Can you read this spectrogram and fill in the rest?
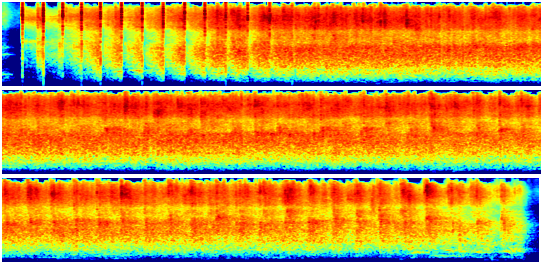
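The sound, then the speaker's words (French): A large audience at a session of the Collège des traducteurs de Senef claps loudly and steadily, building from a few scattered claps into dense, sustained applause that fills the whole stretch before cutting off sharply at the end. “Euh, je voudrais qu'on l'applaudisse très fortement avant, avant qu'elle ne nous fasse le bilan de cette session de cette année.”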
